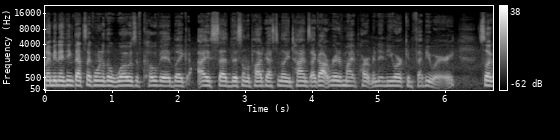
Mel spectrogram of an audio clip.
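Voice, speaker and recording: A woman co-hosting a casual podcast chat, her voice sitting a little low. She rambles freely, peppering her talk with "like", and sounds slightly congested. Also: darkish tone. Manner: chatty, full of "like" fillers. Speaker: podcast co-host.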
